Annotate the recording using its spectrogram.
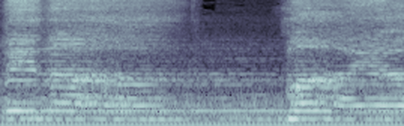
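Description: A mournful Bengali song: a sustained sung melody over a steady low drone, with a new phrase starting a little past halfway.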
